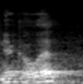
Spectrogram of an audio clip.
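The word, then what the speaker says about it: Nicollet: Talking about Joseph Nicolet, or as we pronounce the street named after him, Nicolet.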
